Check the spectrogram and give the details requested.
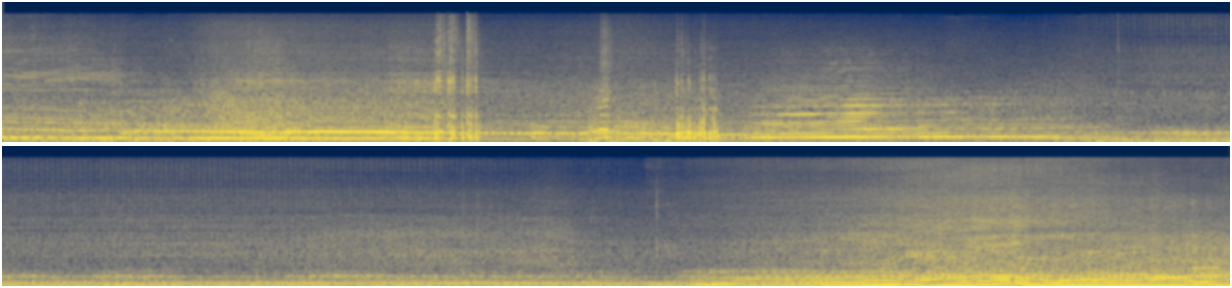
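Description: Sports car engines idling and running steadily while stopped, with a few sharp cracks about five to seven seconds in. Near the end an engine accelerates hard through the gears, its pitch rising and dropping with each shift.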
